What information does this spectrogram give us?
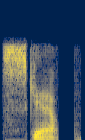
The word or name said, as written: skep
